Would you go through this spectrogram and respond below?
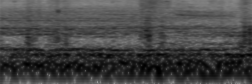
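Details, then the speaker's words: Adria Supersonic motorhome diesel heater running before driving in sub-zero weather to warm the cabin and possibly the engine: steady low rumble and whoosh, no knocking or grinding, normal operation. "you hear that is making noise right now is the diesel heater. We'll start it up a little bit before we're going to drive here. Then it warms up the engine a bit, I think."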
